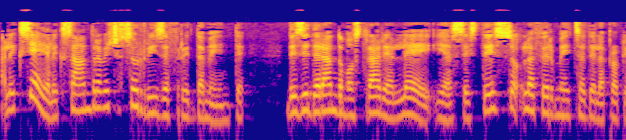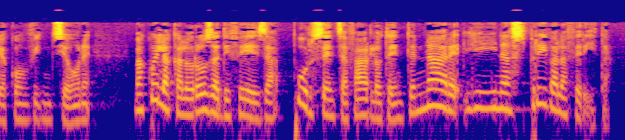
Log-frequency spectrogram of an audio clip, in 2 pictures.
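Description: A woman reads a classic novel aloud in a measured, even storytelling voice. Her tone sits fairly low and carries a husky, breathy grain. The delivery is steady and scripted. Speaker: narrator. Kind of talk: scripted audiobook narration.

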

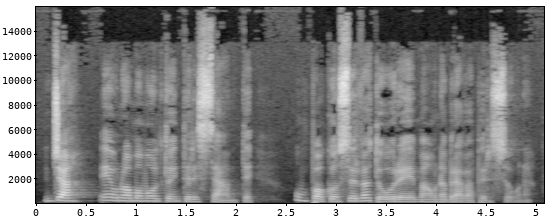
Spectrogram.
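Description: A woman's voice: fairly low pitch, expressive, normal speed, dark tone, pitched above the performer's own voice, natural voice. A woman reading the lines of a jovial, sociable nobleman in an audiobook, in a hearty, exclaiming manner. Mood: chatty.

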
